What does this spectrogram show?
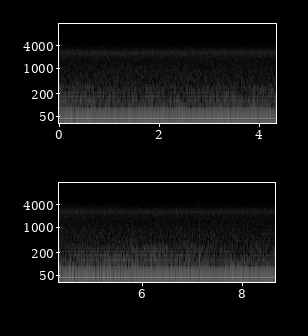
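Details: Steady broadband hiss with a dense low rumble runs throughout, with no animal calls.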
